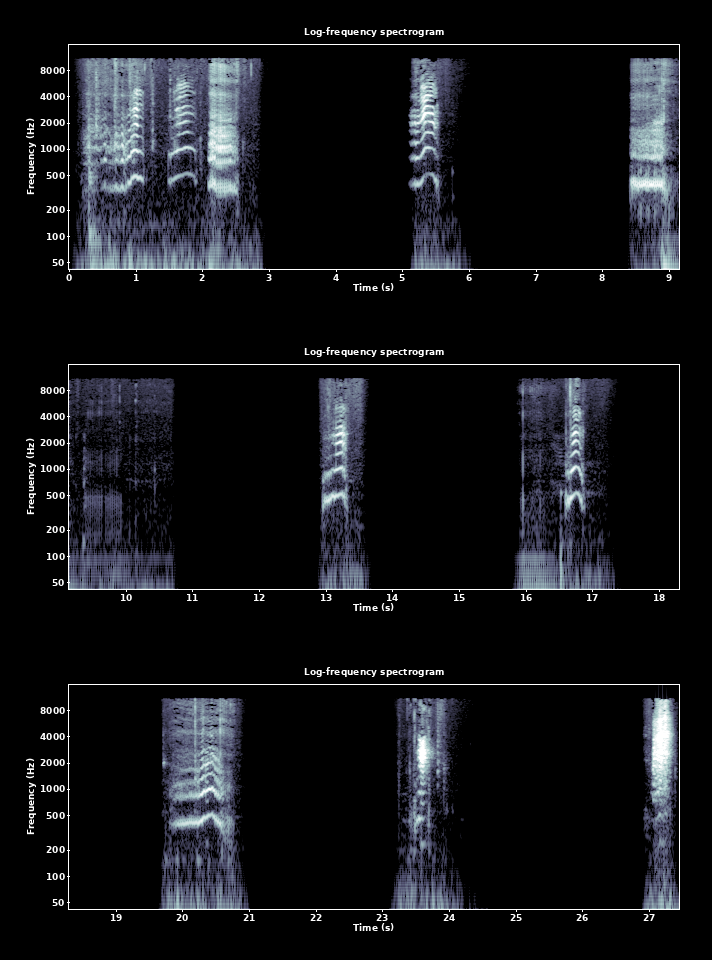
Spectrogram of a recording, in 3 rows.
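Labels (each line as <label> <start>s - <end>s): A cat is trilling and purring. 0.0s - 3.1s
A cat meows shortly. 5.0s - 6.2s
A cat is purring. 8.4s - 10.8s
A cat meows shortly. 12.8s - 13.8s
A cat is purring quietly. 15.8s - 16.5s
A cat meows briefly. 16.5s - 17.3s
A cat trills for a long time. 19.6s - 21.1s
A cat meows shortly and sharply. 23.1s - 24.6s
A cat lets out a short yell. 26.8s - 27.5s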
